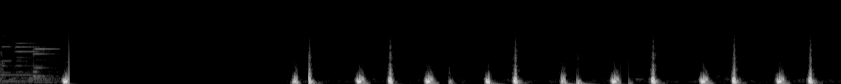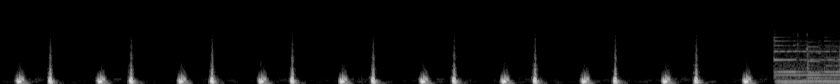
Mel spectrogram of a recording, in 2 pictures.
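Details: Physiological splitting of the second heart sound.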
